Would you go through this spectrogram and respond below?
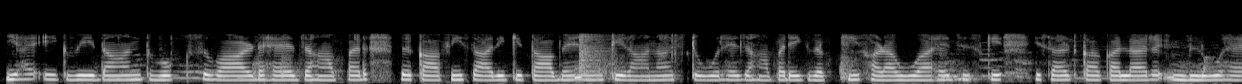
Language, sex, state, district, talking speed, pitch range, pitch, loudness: Hindi, female, Jharkhand, Jamtara, 130 wpm, 200-210 Hz, 205 Hz, -14 LUFS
